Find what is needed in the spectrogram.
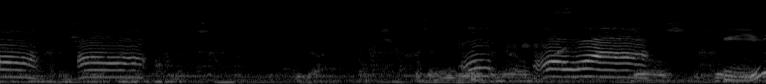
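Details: Infant girl playing with toys and sneezing during play: short fussy cries and babbling vocal sounds over light room noise; infant crying.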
